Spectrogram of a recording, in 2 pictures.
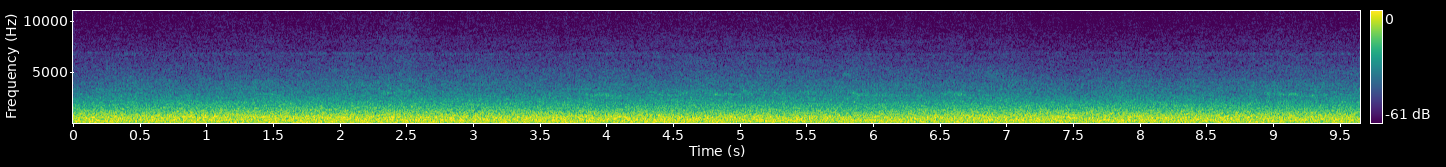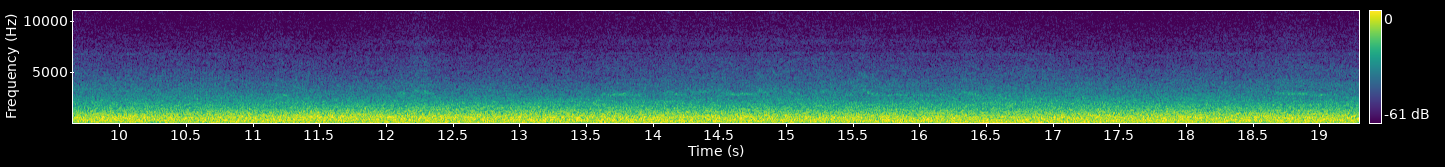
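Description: A helicopter's rotor and engine roar steadily.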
